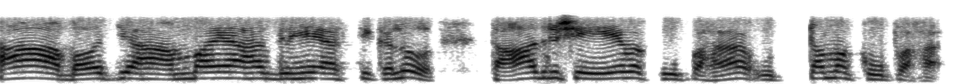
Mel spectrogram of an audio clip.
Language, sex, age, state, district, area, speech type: Sanskrit, male, 45-60, Tamil Nadu, Coimbatore, urban, conversation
